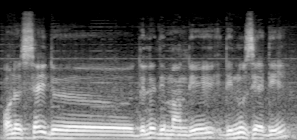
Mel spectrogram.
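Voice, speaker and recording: Low-voiced Cameroonian man, measured and mellow. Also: fairly even intonation, slight background noise. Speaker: charity founder and musician, interview guest. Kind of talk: earnest interview answers.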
